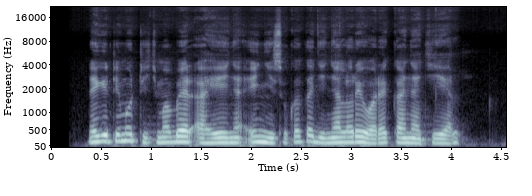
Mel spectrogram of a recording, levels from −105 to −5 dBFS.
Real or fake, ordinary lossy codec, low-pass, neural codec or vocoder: real; none; none; none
